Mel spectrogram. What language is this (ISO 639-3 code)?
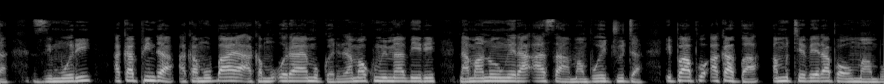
sna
